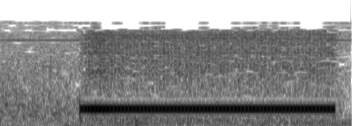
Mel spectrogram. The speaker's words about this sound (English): And, that sounds like Bernie S.'s phone. Sounds like Bernie S.'s phone to me.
